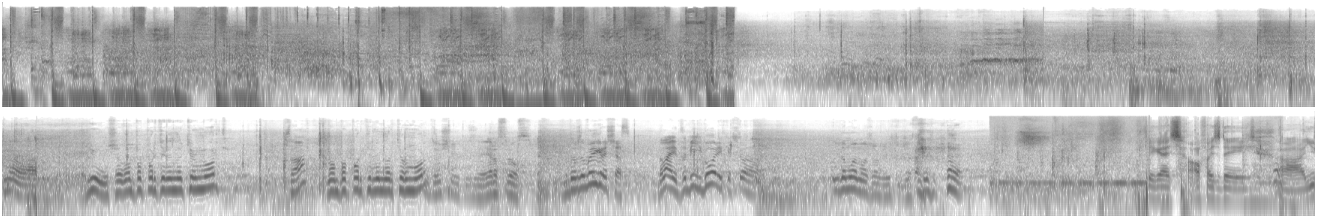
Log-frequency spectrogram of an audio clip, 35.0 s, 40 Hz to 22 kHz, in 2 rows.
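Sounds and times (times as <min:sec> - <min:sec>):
electronic music with bass beat: 0:00.0 - 0:09.8.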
